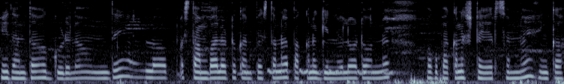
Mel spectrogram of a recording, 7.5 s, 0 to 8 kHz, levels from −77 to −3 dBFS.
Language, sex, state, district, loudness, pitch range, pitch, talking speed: Telugu, female, Andhra Pradesh, Visakhapatnam, -31 LUFS, 210-225 Hz, 220 Hz, 130 wpm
